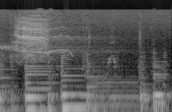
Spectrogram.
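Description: Live electro-jazz: a bass plays a repeating line of short, low notes, and over it a high, wavering, gliding electronic effect sounds in the first part and fades out by about the middle.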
